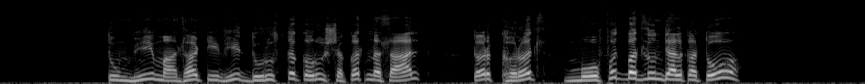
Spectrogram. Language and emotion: Marathi, surprised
